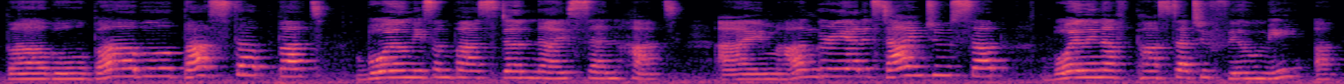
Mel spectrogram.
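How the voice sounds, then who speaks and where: A stern old witch from a storybook speaks in a high, loud, deliberate voice, put on by a woman reading aloud. The sound is roomy and distant, with faint background hum. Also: sing-song, full character voice. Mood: singsong. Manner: high, loud, slow and commanding. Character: old female village witch, bossy and firm. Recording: echoey room from far off.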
